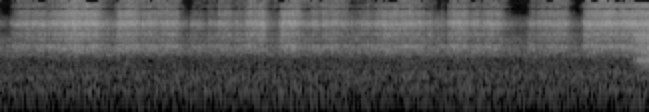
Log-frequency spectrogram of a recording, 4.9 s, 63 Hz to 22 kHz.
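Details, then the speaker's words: 1990 42-inch Encon Contempra Supreme hugger ceiling fan on high, drawing 0.41 A: quiet running with continuous dry scraping rattle and repeating catches; worn motor bearings needing replacement. "Man, these bearings are making such a racket. If I were to install this, this is not going in and installed in my house until these bearings are replaced."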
